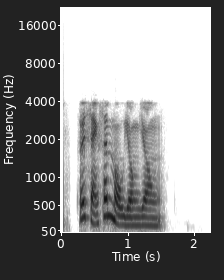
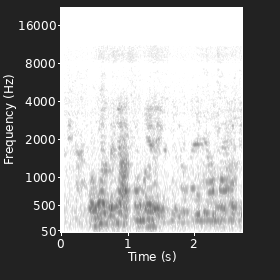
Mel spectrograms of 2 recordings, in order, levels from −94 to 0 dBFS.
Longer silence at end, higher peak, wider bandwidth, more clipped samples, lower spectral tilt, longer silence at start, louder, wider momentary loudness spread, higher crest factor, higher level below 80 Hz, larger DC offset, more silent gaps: first, 0.75 s vs 0 s; first, -2 dBFS vs -38 dBFS; second, 4.1 kHz vs 11.5 kHz; neither; about the same, -5 dB/octave vs -5.5 dB/octave; first, 0.25 s vs 0.05 s; first, -16 LUFS vs -52 LUFS; second, 10 LU vs 13 LU; about the same, 16 dB vs 14 dB; first, -60 dBFS vs -86 dBFS; neither; neither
